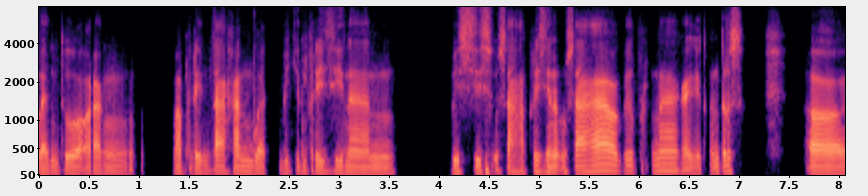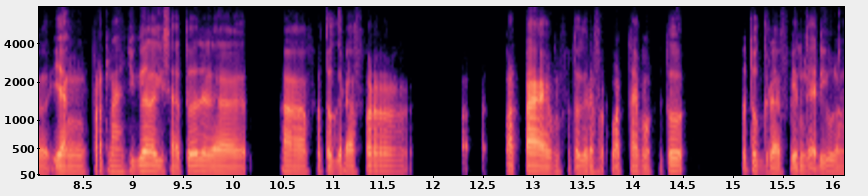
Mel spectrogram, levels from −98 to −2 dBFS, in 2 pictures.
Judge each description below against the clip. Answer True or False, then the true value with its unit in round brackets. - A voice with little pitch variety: True (1.2 semitones)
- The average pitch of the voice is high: False (95 Hz)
